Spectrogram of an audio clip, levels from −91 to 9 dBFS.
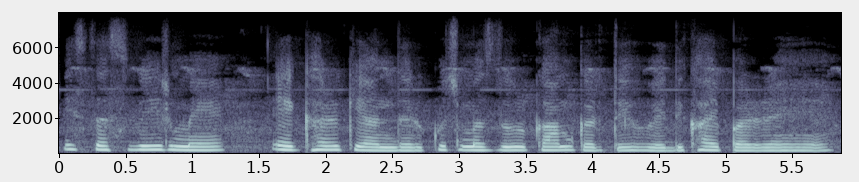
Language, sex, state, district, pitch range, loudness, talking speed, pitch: Hindi, female, Mizoram, Aizawl, 175-210 Hz, -14 LUFS, 165 wpm, 190 Hz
